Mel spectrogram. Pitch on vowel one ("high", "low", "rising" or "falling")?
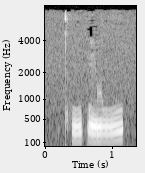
rising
